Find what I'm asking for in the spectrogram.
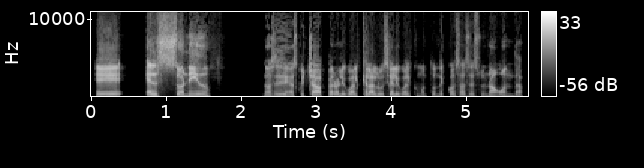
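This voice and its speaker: A man's voice: mid-range voice, quick pace, a bit bright, no echo. A man giving a casual, explanatory class lecture, thinking aloud with frequent "eh" fillers. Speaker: instructor. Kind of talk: recorded class lecture with live demo.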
